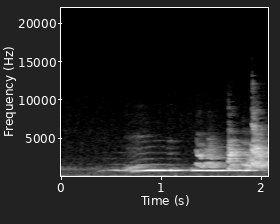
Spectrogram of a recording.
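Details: Kept male diamond dove displaying to court a female: one long, steady, pure cooing note held for about a second and a half, with a burst of rustling, broadband noise over its final part.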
